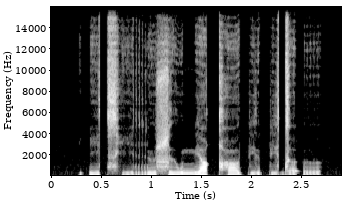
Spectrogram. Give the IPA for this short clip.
ʔ i˧ t͡sʰ i˩ r ʉ˧˥ ɬ ɨ˧ w mʲ a˥ qʰ o˧ pʲ ɨ˩ pʲ e˩ d ɐ˩ ʔ ɵ˩˧

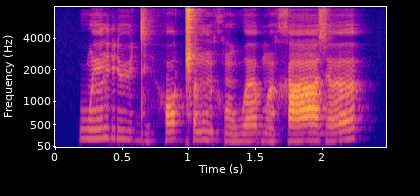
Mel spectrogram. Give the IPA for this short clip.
w ẽ r yː d e̤ h ɔ ǁ ə ŋ ə̃ x õ w ɜ b ɐ̃ x aː z ɜ

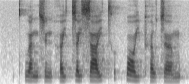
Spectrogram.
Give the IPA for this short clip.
kʷʰ aː˨ n s ɵ˨˩ n h ɐ˧ j t͡s ɐ˧ j s aː˨˥ j t̪ʰ ʊ˥ k̚ p ɔː˧ j pʰ ɐ˨˧ w t͡s ɐ˨˧ m

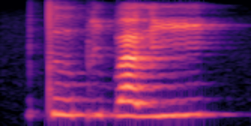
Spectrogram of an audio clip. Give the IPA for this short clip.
t ɯ b i b a l i

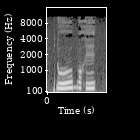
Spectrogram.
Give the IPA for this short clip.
ɗ oː b ɔ x ɪ

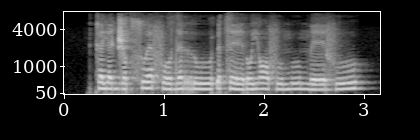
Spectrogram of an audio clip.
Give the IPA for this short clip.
k ɛ j ɛ d͡ʒ ɔ t͡s sʷ ɛː f o d ɛ r uː ɗ ɛ t͡s eː ɾ o j ɔː f u m uː m eː f u

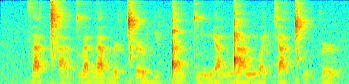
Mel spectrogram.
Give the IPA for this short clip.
t͡s a˥˩ ǀʰ a˧˩˧ tʷ a˥˧ ð a˥˩ b ə˞˥˧ ǀʰ ə˞˥˧ o̯ ʎ ɘ˥˧ ǃ u˧˩˧ tʷ ɘ˥˩ ɲ a˥˩ ŋ͡ǃ a˥˧ ŋʷ a˥˩ c a˥˩ ǀʰ u˧˩˧ k ə˞˥˩

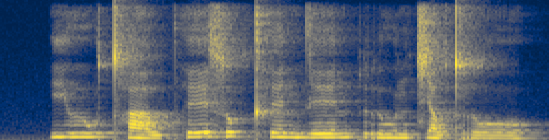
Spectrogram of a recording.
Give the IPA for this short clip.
j ɯː˦˥ w tʰ aː˨˩ w pʰ eː˥˩ s o˦˥ k̚ tʰ e˧ n d eː˦˥ n p r uː˧ n t͡ɕ a˧ w t r oː˧

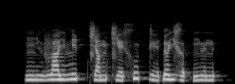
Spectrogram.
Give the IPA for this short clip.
ɲ ɨ̤˨˩ v a˧ j l i˦˥ p̚ t͡ɕ a˨˦ m t͡ɕ e˧˩ x u˦˥ t̚ ɣ e̤˨˩ ɗ ə˧ j ɣ ə˨˩ p̚ ŋ ɨ˧ n

